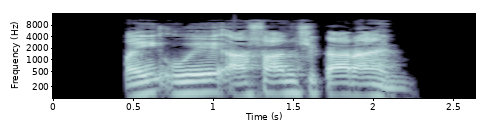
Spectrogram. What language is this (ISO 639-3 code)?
snd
